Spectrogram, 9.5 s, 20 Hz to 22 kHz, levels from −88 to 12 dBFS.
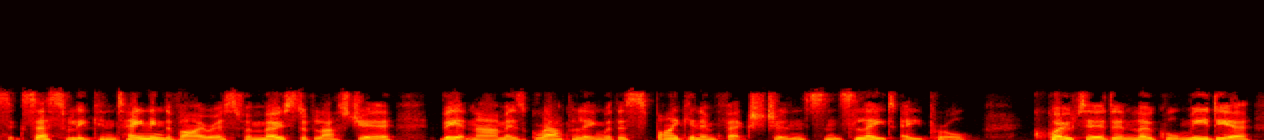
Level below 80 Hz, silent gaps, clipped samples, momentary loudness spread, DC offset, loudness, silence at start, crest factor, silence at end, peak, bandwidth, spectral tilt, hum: -74 dBFS; none; under 0.1%; 9 LU; under 0.1%; -27 LUFS; 0 s; 20 dB; 0.1 s; -8 dBFS; 8.4 kHz; -4 dB/octave; none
